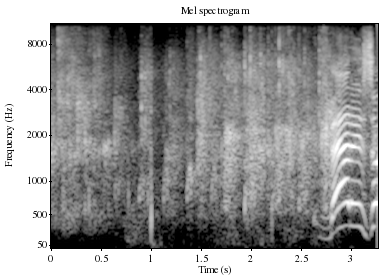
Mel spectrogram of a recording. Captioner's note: audience applauding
